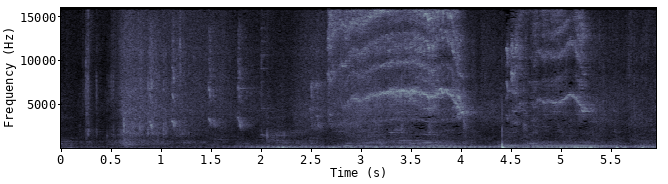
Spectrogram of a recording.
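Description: Dry leaves rustle and crackle close by.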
